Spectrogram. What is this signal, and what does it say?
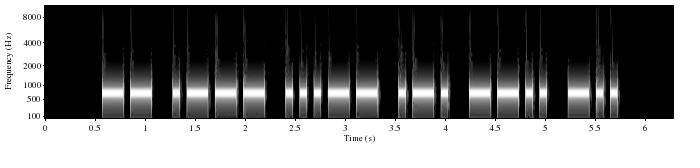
Morse code, heard as a keyed tone, about 17 wpm, 700 Hz. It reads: MJ3RZD
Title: DXCC-100 Call Signs - 6 Characters - Repeated 3x - 17wpm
